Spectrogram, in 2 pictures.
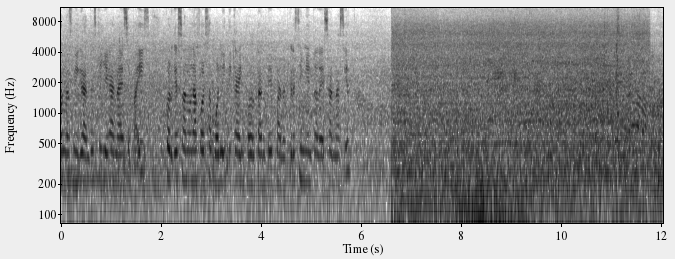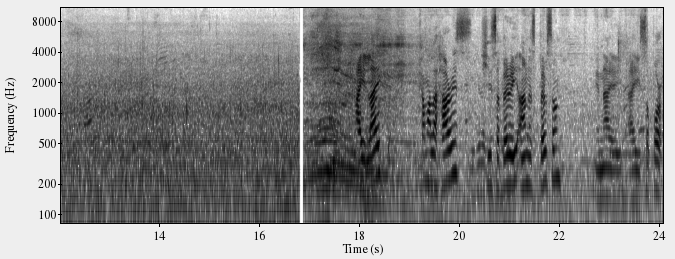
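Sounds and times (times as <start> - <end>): cars going by: 6.0 - 24.0.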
